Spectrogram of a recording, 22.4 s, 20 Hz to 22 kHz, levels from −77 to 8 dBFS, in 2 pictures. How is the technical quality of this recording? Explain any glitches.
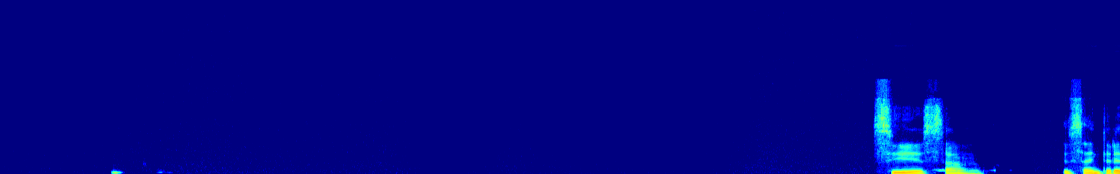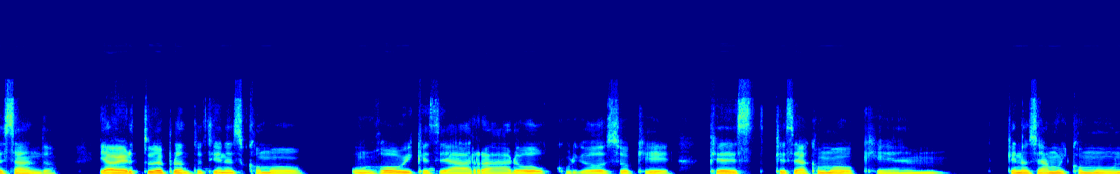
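The speech carries brief echo leak in five spots: 1.59–1.63 s, 9.32–9.44 s, 9.92–9.97 s, 13.24–13.30 s and 15.50–15.57 s. Faint scraps of the voice return about 0.4 s late (395–417 ms), from very quiet to about 20 dB down. The likely cause is a far-end echo canceller letting loudspeaker pickup through. That fixed delay and patchy onset distinguish it from room reverberation's continuous smooth tail.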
